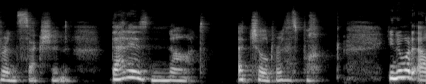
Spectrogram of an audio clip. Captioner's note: laughs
